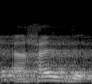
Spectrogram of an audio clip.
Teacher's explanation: jadi dia Ahad agak dicepatin Ahad langsung setelah sukun pantulkan · Kalau ahadun dia enggak ada tasydid, jadi dia ahad, agak dicepetin, ahad langsung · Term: qalqalahnya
